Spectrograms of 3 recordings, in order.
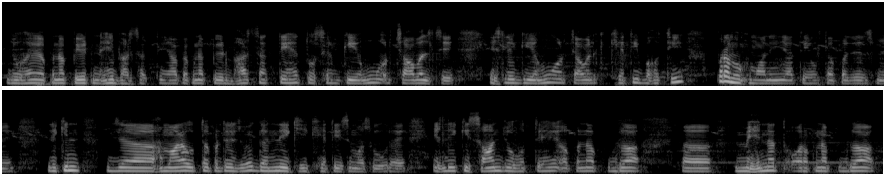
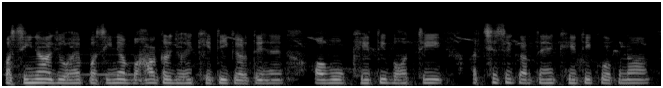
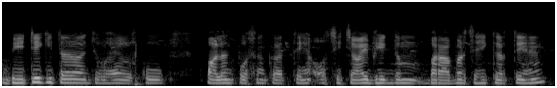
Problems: none marked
